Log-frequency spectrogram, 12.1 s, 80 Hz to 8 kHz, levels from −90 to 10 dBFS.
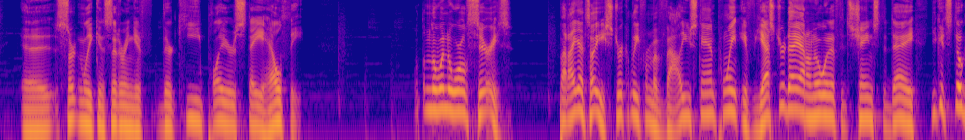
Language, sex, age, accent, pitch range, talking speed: English, male, 40-59, American, 110-170 Hz, 200 wpm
